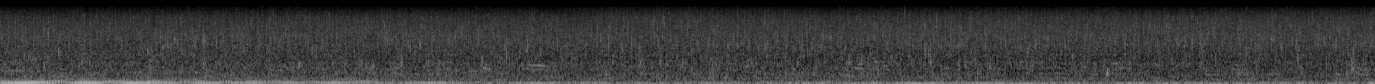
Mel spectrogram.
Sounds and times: fountain 0:00.0 - 0:13.7

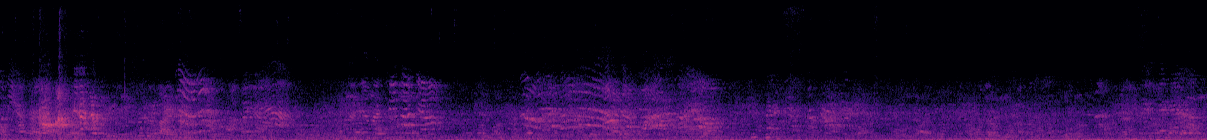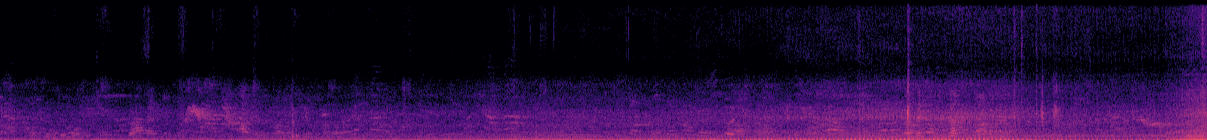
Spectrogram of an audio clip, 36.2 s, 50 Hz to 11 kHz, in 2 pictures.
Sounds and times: Motorcycle Sound 0:26.1 - 0:36.2

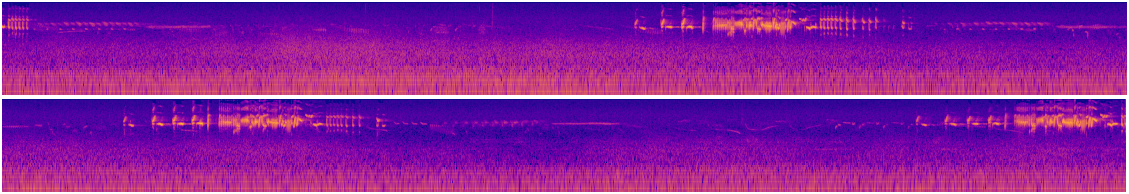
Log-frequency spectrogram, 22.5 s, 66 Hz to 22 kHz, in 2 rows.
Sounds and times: blackbird 0:00.0 - 0:01.2
skylark 0:00.0 - 0:05.0
very windy 0:00.0 - 0:22.4
skylark 0:05.7 - 0:15.2
blackbird 0:05.9 - 0:11.4
blackbird 0:12.5 - 0:15.2
skylark 0:20.2 - 0:22.4
blackbird 0:20.4 - 0:22.4

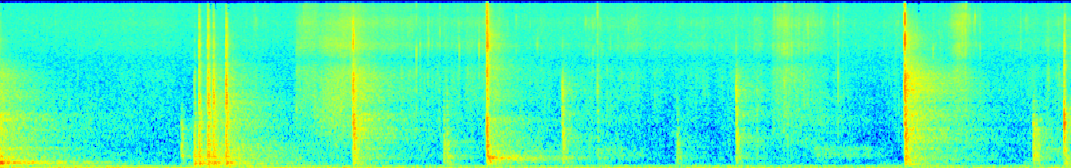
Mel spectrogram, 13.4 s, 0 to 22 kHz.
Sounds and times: crackle of the wood reverberated in the church 0:00.0 - 0:13.3
rustle of my jacket 0:03.7 - 0:13.3

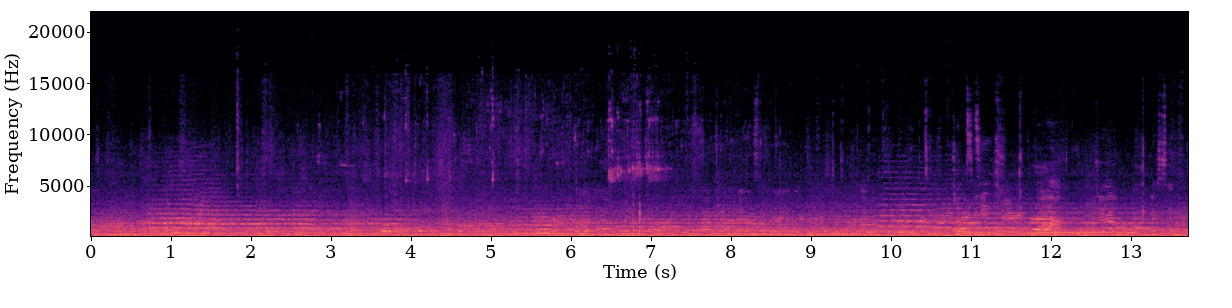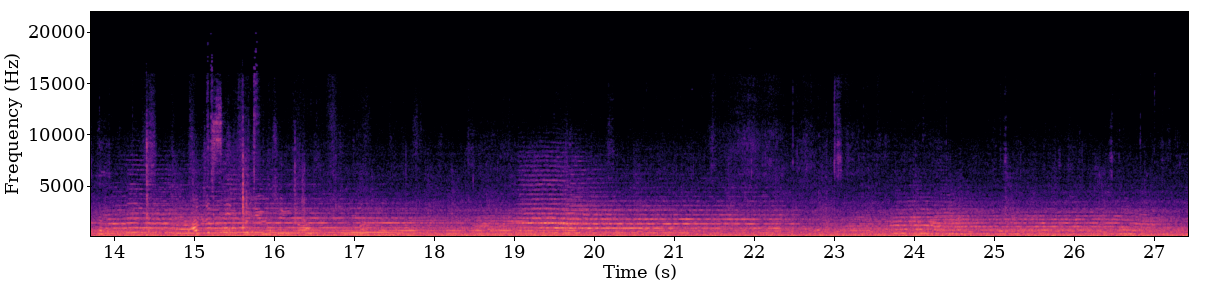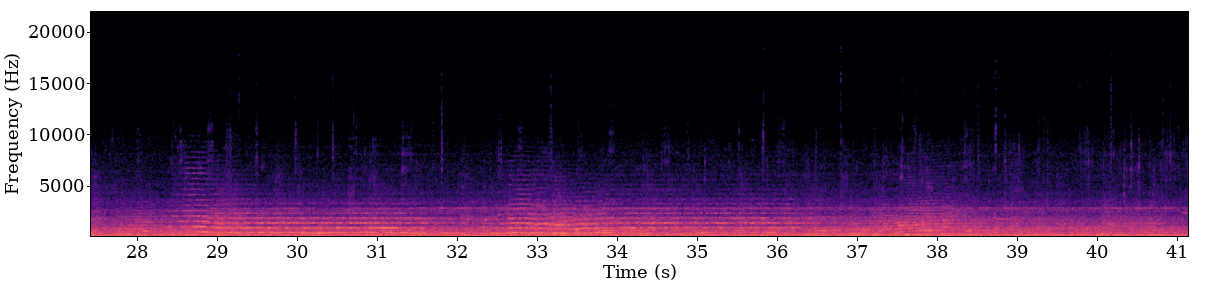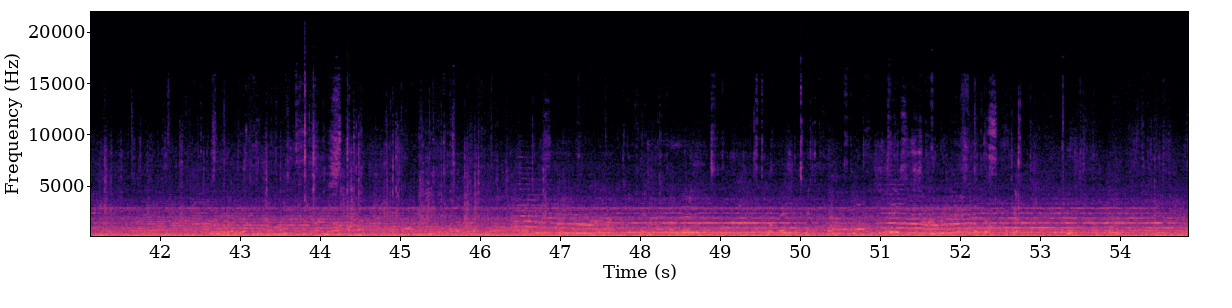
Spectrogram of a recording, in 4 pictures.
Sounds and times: Buskers 0:00.0 - 0:54.8

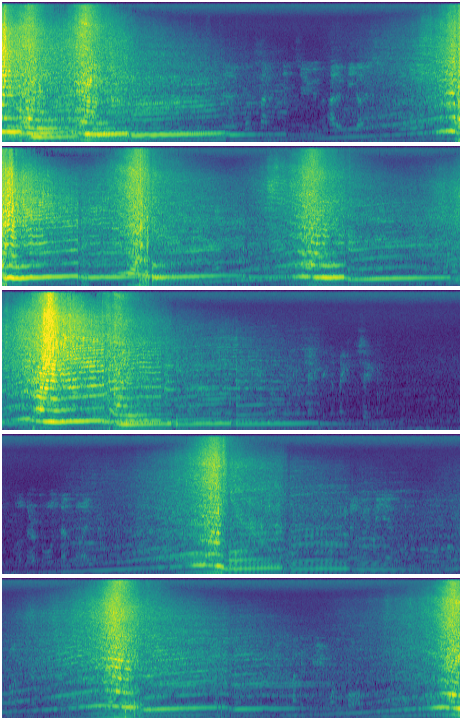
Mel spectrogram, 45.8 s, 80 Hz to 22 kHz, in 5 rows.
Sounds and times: classic superbikes practice 0:00.0 - 0:45.8

